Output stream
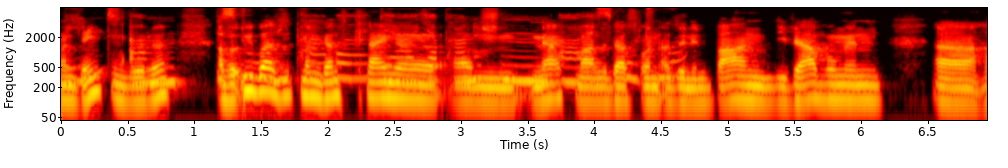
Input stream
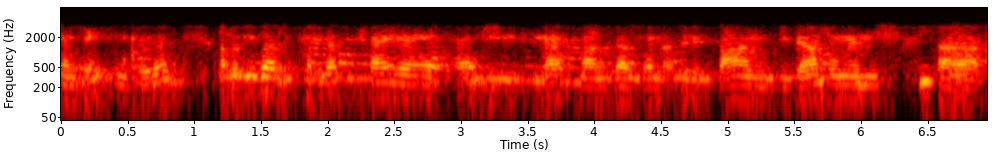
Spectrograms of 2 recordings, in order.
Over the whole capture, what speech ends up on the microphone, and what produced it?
both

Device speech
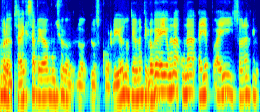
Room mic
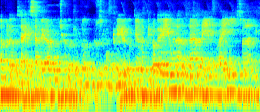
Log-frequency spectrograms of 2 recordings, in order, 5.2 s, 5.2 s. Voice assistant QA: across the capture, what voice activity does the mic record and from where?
both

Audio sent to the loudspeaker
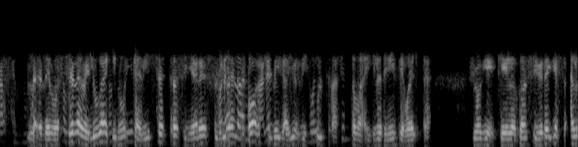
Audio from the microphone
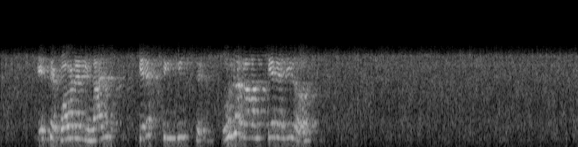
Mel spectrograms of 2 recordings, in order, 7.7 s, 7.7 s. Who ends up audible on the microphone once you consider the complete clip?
user only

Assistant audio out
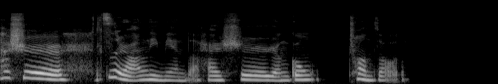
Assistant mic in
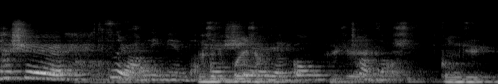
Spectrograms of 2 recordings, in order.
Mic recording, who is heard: both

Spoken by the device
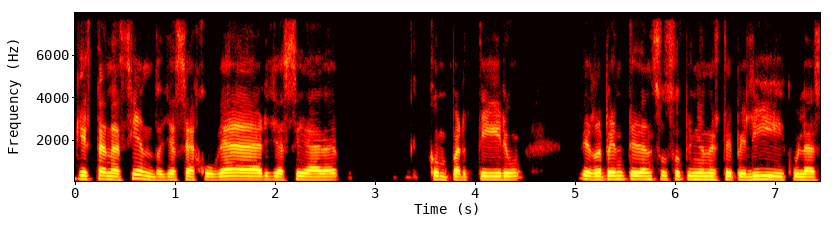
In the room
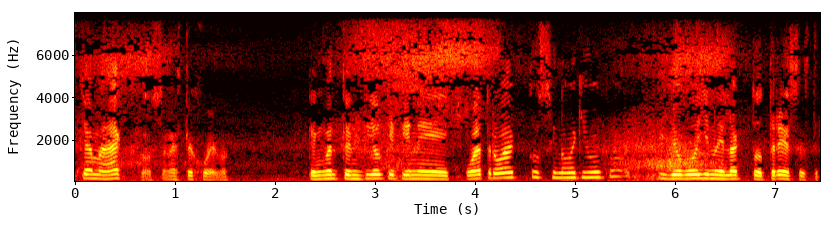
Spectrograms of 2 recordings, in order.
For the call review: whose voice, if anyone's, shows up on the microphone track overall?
user only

